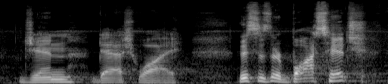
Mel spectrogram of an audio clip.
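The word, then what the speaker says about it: Gen-Y: called Gen Y it's some people call him Genie but it's actually pronounced gin Dash y this is their boss hitch it's the 10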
